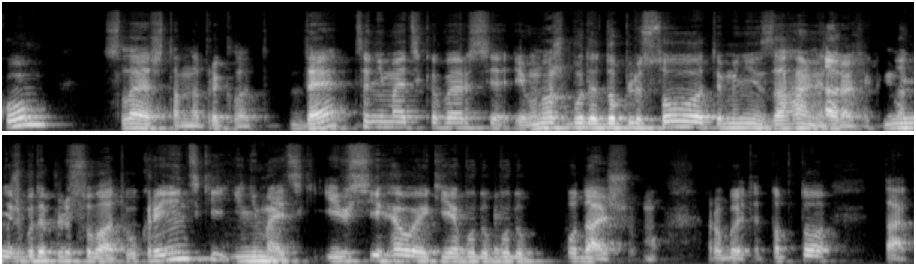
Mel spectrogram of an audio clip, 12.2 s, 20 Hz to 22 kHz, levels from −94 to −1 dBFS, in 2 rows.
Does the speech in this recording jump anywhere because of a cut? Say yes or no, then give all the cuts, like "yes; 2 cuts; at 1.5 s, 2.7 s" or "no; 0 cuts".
yes; 1 cut; at 9.4 s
